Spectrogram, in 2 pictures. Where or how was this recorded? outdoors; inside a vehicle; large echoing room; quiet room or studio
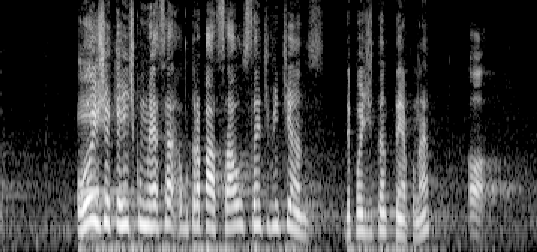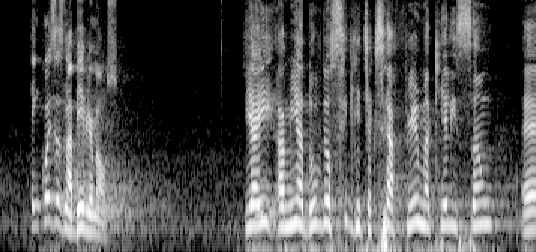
large echoing room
